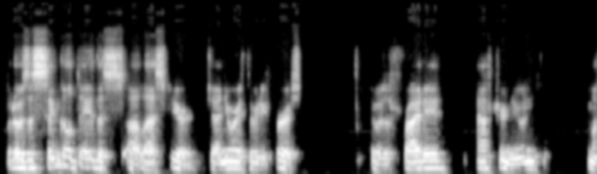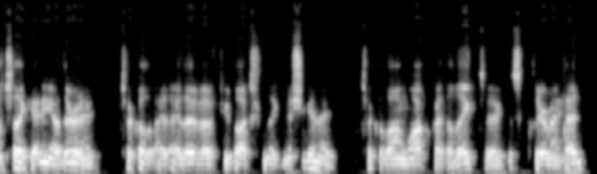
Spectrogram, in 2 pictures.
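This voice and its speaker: A man's voice: on the low side, breathy edge, rough recording. A middle-aged man with a Chicago accent, answering interview questions in a thoughtful way, often repeating words as he restarts. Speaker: guest, business coach.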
